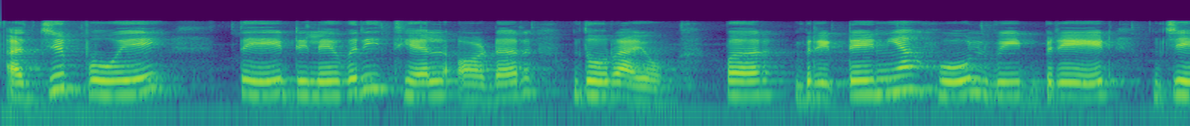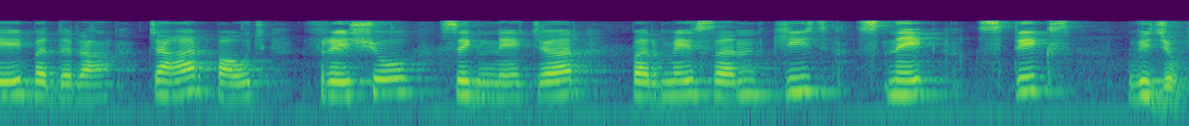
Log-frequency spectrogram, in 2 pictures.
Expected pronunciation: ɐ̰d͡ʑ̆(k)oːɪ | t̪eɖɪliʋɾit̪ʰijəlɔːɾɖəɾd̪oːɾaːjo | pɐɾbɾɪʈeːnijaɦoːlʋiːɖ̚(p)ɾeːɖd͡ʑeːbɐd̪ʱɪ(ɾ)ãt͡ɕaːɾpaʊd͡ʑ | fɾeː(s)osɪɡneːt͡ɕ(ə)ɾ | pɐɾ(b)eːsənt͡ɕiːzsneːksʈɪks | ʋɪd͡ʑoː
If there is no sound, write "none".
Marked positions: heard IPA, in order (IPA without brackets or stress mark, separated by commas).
p, b, ɾ, ʃ, ə, m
